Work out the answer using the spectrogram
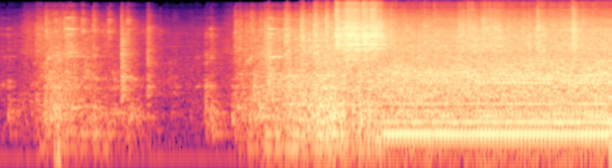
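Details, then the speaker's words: Old lawn mower engine for homemade outboard, on fresh fuel: cranks a few times, catches and settles into a steady even buzz with no misses; runs fine though the mower deck is falling apart. "will runs fine but it is totally coming apart underneath well doesn't matter we only need the engine well it sounded fine"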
